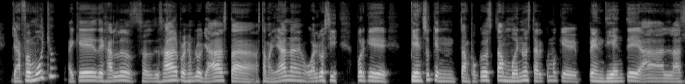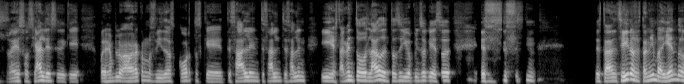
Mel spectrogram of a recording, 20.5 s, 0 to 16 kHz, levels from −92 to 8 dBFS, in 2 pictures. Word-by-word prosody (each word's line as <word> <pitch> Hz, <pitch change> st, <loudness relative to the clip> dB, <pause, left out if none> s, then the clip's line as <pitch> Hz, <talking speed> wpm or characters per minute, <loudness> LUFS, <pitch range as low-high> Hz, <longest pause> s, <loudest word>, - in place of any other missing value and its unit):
ya 140 Hz, -1 st, -4 dB
fue 175 Hz, +2 st, +4 dB
mucho, 290 Hz, -, 0 dB
hay 135 Hz, -, -5 dB
que 175 Hz, +4 st, +4 dB
dejarlos 165 Hz, +1 st, -1 dB
so 145 Hz, -3 st, -6 dB
de 140 Hz, -, -5 dB
usar, 175 Hz, +5 st, +5 dB
por 175 Hz, -, +2 dB
ejemplo, 165 Hz, +3 st, -2 dB
ya 165 Hz, +4 st, +2 dB
hasta 130 Hz, -9 st, -1 dB
hasta 135 Hz, -, -8 dB
mañana, 170 Hz, +6 st, -1 dB
o 135 Hz, +2 st, -5 dB
algo 160 Hz, +4 st, 0 dB
así". 175 Hz, -1 st, -5 dB, 0.2 s
Porque 170 Hz, -4 st, +1 dB, 0.3 s
pienso 170 Hz, +4 st, +3 dB
que 195 Hz, -, 0 dB
n 145 Hz, -5 st, -6 dB
tampoco 145 Hz, +3 st, -2 dB
es 175 Hz, 0 st, -1 dB
tan 180 Hz, -3 st, +1 dB
bueno 160 Hz, +4 st, 0 dB
estar 155 Hz, -5 st, -3 dB
como 175 Hz, +1 st, -10 dB
que 140 Hz, -6 st, -3 dB
pendiente 145 Hz, +1 st, +1 dB
a 135 Hz, +1 st, -4 dB
las 130 Hz, -1 st, -6 dB
redes 145 Hz, +4 st, -3 dB
sociales, 155 Hz, +3 st, +1 dB
de 145 Hz, -2 st, -6 dB
que, 140 Hz, -1 st, -6 dB, 0.3 s
por -, -, -1 dB
ejemplo, 150 Hz, +3 st, 0 dB
ahora 145 Hz, +3 st, +3 dB
con 185 Hz, 0 st, -7 dB
los 160 Hz, -4 st, -8 dB
videos 150 Hz, +2 st, -3 dB
cortos 160 Hz, 0 st, -6 dB
que 130 Hz, -2 st, -4 dB
te 150 Hz, -, -9 dB
salen, 160 Hz, +3 st, +1 dB
te 150 Hz, -, -13 dB
salen, 150 Hz, +3 st, -2 dB
te 150 Hz, -2 st, -9 dB
salen, 170 Hz, +4 st, -3 dB, 0.2 s
y 160 Hz, -1 st, +1 dB
están 150 Hz, +5 st, -1 dB
en 180 Hz, -2 st, +3 dB
todos 170 Hz, -2 st, +5 dB
lados. 185 Hz, +3 st, +6 dB
Entonces, 165 Hz, 0 st, -3 dB
yo 160 Hz, -1 st, +1 dB
pienso 165 Hz, +2 st, -3 dB
que 165 Hz, -, +2 dB
eso 170 Hz, +3 st, +3 dB, 0.5 s
es 140 Hz, -6 st, 0 dB
es 175 Hz, -1 st, -5 dB
n 175 Hz, -4 st, -6 dB, 0.9 s
están 150 Hz, +1 st, +3 dB
Sí, 180 Hz, +6 st, +8 dB
nos 220 Hz, -4 st, +8 dB
están 165 Hz, +2 st, +1 dB
invadiendo. 185 Hz, +1 st, +5 dB
160 Hz, 200 wpm, -23 LUFS, 145-175 Hz, 0.9 s, Sí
